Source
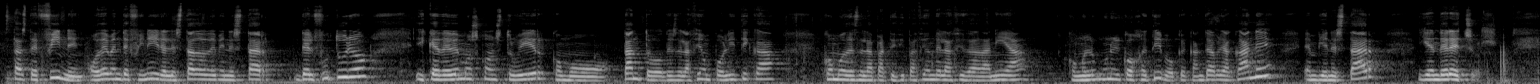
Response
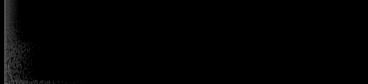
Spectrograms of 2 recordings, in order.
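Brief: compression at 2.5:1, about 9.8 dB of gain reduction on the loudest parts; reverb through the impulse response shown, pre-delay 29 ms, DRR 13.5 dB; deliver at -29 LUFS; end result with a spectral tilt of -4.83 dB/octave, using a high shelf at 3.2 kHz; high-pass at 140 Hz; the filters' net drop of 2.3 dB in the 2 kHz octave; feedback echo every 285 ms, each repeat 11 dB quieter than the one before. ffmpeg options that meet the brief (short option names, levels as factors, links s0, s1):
-filter_complex "[0:a]highpass=140,equalizer=f=2000:t=o:g=-4.5,highshelf=f=3200:g=6,acompressor=threshold=0.0316:ratio=2.5,aecho=1:1:285|570|855:0.282|0.0789|0.0221,asplit=2[s0][s1];[1:a]atrim=start_sample=2205,adelay=29[s2];[s1][s2]afir=irnorm=-1:irlink=0,volume=0.15[s3];[s0][s3]amix=inputs=2:normalize=0,volume=1.26"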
